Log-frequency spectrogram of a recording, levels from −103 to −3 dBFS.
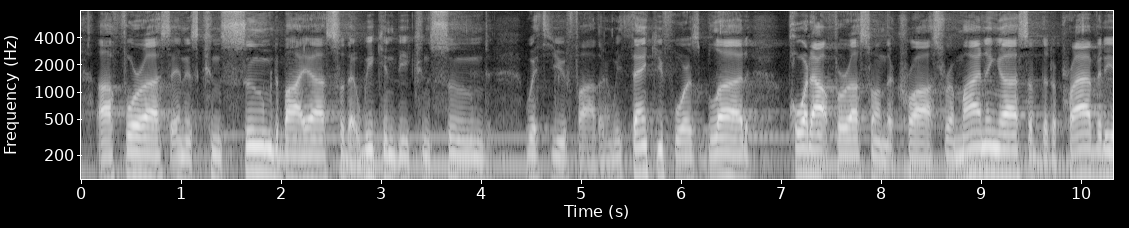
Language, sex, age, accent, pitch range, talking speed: English, male, 40-59, American, 100-125 Hz, 210 wpm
